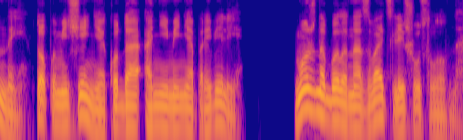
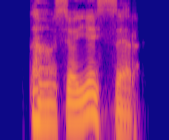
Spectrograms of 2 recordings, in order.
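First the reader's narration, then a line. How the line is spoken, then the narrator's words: Slightly hoarse voice. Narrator (Russian): чуть хриплым голосом ответила толстушка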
